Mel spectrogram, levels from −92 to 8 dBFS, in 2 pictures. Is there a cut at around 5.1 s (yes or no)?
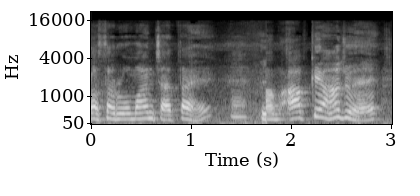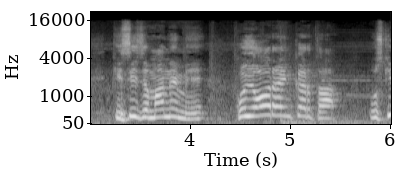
no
